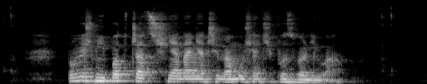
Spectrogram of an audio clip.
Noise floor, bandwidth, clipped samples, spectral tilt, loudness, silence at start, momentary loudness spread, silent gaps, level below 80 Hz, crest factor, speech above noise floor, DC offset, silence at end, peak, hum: -56 dBFS; 13 kHz; under 0.1%; -6 dB/octave; -18 LUFS; 0.4 s; 9 LU; none; -54 dBFS; 16 dB; 38 dB; under 0.1%; 0.85 s; -2 dBFS; none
